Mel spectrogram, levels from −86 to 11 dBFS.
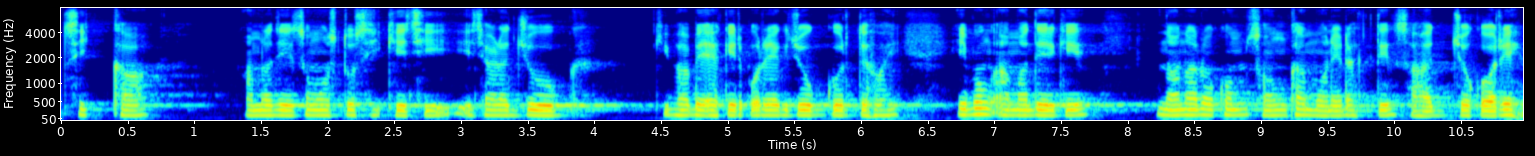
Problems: echo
